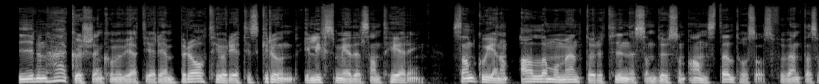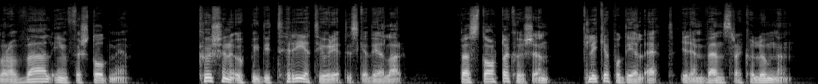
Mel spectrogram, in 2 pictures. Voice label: E-learning, Swedish E-Learning Demo, male

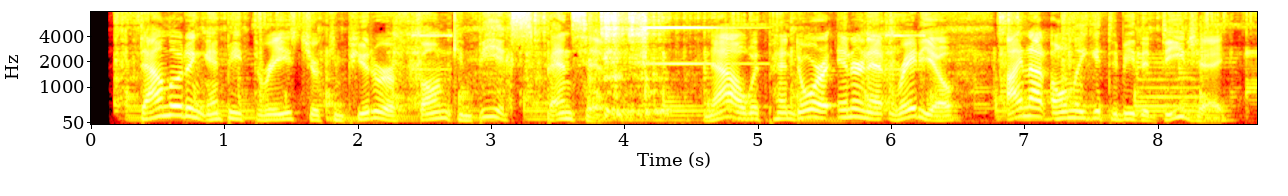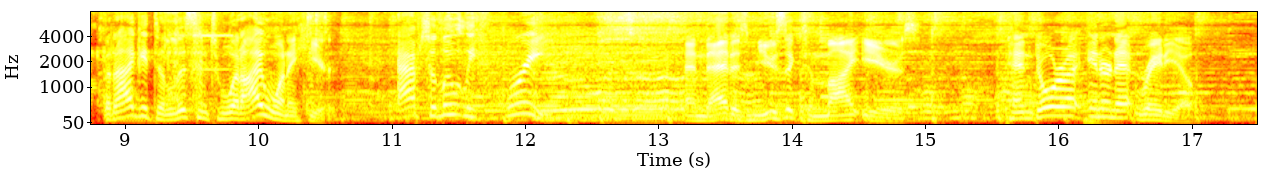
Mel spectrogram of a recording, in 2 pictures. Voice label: Commerical

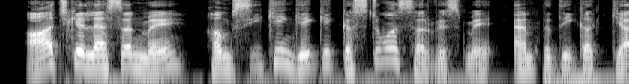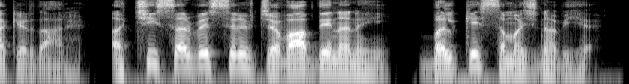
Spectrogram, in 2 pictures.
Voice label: Urdu E-learning Training

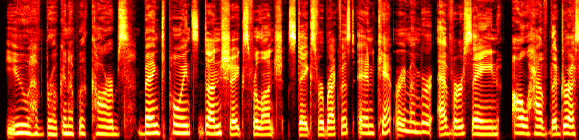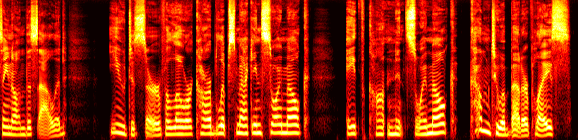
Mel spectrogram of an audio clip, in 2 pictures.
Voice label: empathetic humor; 8thcontinent

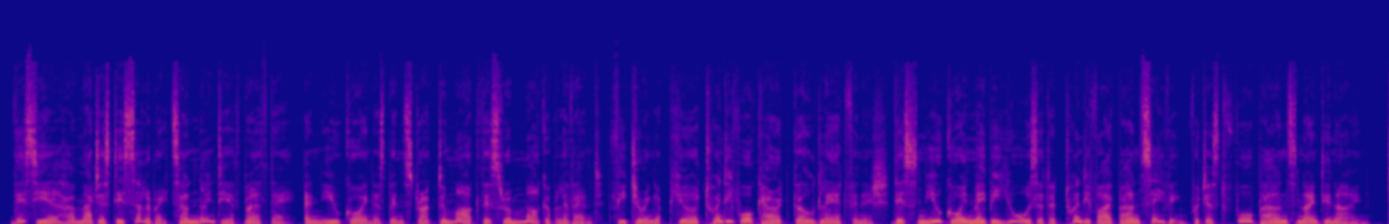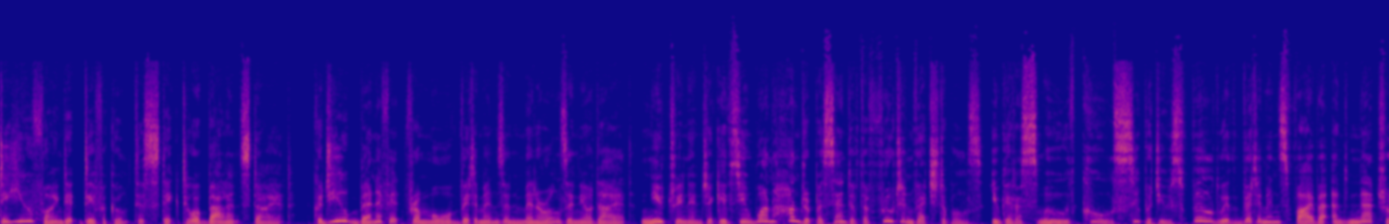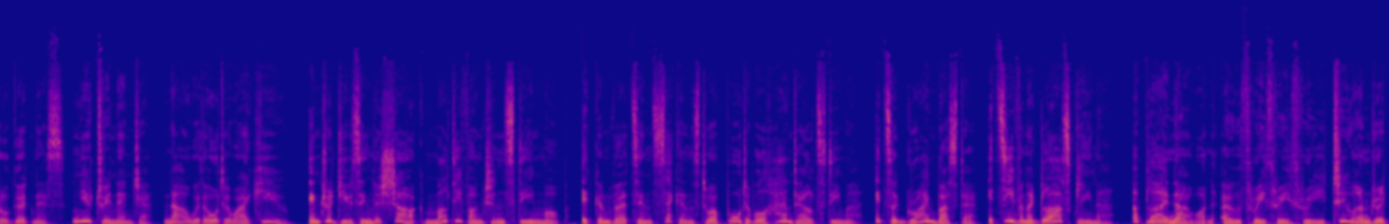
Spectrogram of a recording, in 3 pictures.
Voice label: tv advert

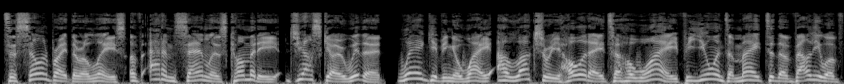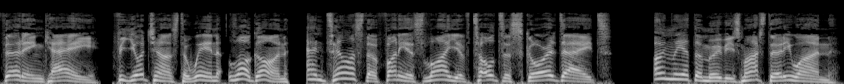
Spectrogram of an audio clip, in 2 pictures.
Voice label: radio sample

